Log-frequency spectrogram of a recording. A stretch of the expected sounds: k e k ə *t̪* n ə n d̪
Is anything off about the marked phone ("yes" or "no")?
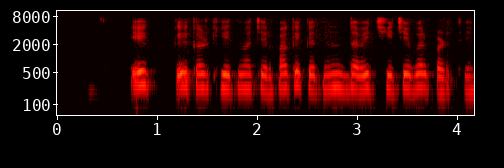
no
